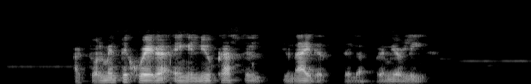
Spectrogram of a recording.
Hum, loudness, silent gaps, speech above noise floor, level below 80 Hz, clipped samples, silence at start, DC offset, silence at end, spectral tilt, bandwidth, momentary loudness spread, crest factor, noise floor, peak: none; -21 LUFS; none; 43 dB; -52 dBFS; under 0.1%; 0.75 s; under 0.1%; 1.1 s; -8 dB/octave; 5.6 kHz; 21 LU; 24 dB; -66 dBFS; 0 dBFS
